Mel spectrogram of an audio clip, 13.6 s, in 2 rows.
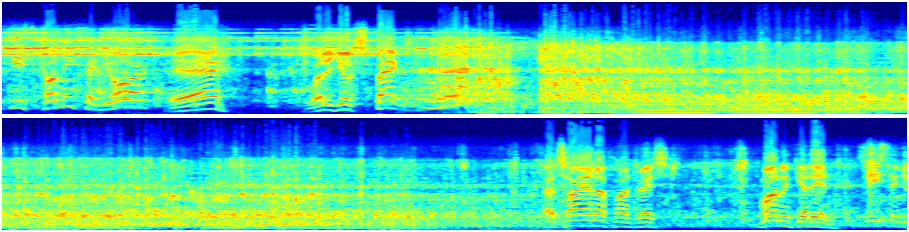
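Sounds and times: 
speech: 0:00.1 - 0:04.7, 0:10.9 - 0:13.5
motor engine starting and running: 0:03.0 - 0:13.5.

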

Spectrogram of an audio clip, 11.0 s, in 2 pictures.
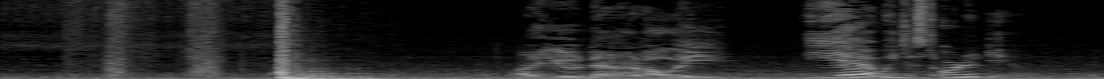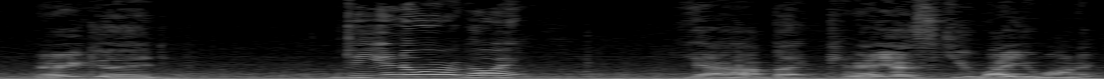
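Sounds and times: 
car door being closed: 0:01.4 - 0:01.9
speech: 0:02.6 - 0:06.4, 0:07.2 - 0:08.2, 0:09.0 - 0:11.0.

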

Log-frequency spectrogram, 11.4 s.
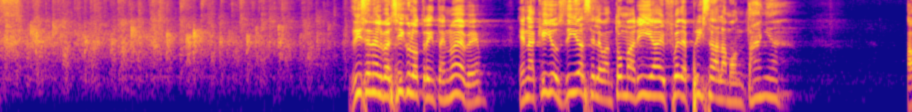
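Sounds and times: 
audience applauding: 0:00.0 - 0:05.2
speech: 0:04.4 - 0:09.9.

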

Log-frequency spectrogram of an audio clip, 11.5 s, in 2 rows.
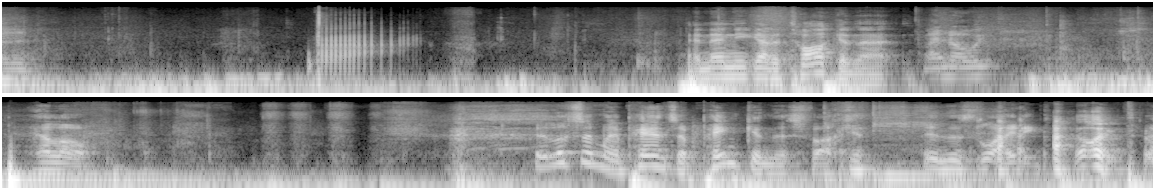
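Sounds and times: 
fart: 0:01.5 - 0:02.4
speech: 0:03.5 - 0:05.1, 0:05.9 - 0:06.4, 0:08.4 - 0:11.4
laughter: 0:07.0 - 0:08.7, 0:09.8 - 0:11.4.

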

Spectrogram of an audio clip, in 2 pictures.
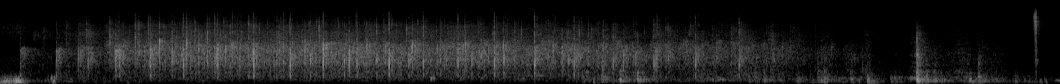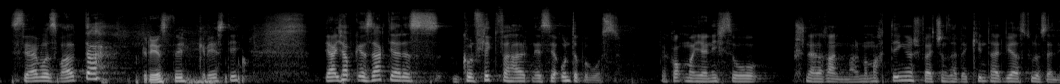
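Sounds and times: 
audience applause: 0:00.0 - 0:08.6
speech: 0:10.8 - 0:21.1.

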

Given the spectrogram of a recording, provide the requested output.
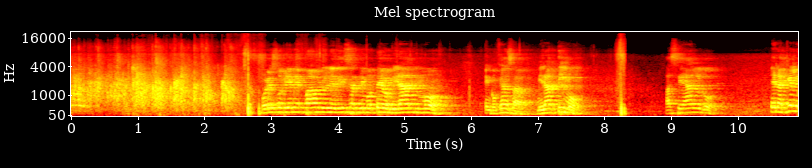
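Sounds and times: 
audience applause: 0:00.0 - 0:02.6
speech: 0:02.9 - 0:07.8, 0:08.9 - 0:09.8, 0:10.5 - 0:10.8.

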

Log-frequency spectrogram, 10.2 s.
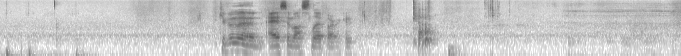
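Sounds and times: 
ASMR tapping: 0:00.0 - 0:01.6
speech: 0:03.3 - 0:05.6.

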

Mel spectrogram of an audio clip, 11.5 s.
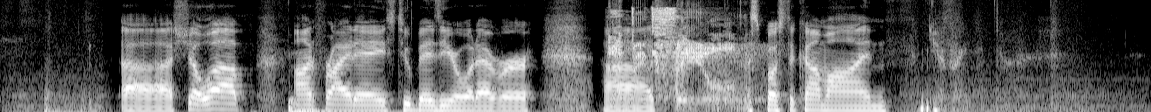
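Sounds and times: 
speech: 0:01.2 - 0:09.6
heavy nose breathing into the microphone: 0:02.6 - 0:02.9, 0:05.4 - 0:06.0, 0:09.1 - 0:10.7
soft low thumps: 0:02.9 - 0:05.6.

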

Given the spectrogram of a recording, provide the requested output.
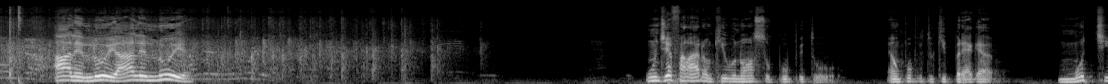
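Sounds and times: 
audience applauding: 0:00.0 - 0:05.0
speech: 0:00.5 - 0:02.0, 0:06.4 - 0:11.0.

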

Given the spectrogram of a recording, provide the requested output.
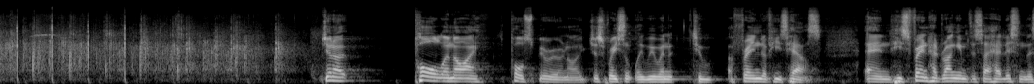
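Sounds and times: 
round of applause: 0:00.0 - 0:03.3
speech: 0:03.2 - 0:03.6, 0:04.2 - 0:10.3.

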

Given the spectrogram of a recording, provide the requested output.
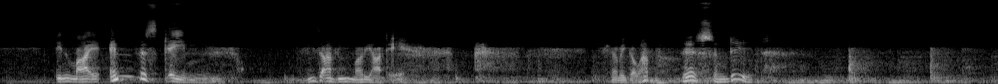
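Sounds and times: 
low steady hum: 0:00.0 - 0:09.9
speech: 0:00.6 - 0:02.4, 0:03.1 - 0:04.3, 0:06.1 - 0:07.8
wooden stairway creaking: 0:02.5 - 0:09.9.

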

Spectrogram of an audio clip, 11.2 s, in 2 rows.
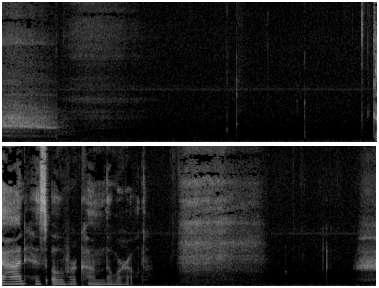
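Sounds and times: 
deep breath during a guided scripture meditation: 0:00.0 - 0:02.3, 0:08.2 - 0:09.7, 0:10.9 - 0:11.2
speech: 0:05.6 - 0:07.8.

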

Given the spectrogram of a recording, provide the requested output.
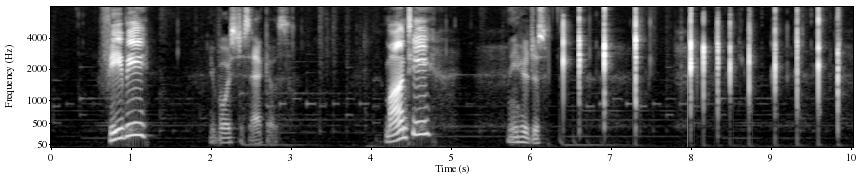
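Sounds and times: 
speech: 0:00.6 - 0:01.3, 0:02.0 - 0:03.0, 0:04.2 - 0:04.9, 0:05.7 - 0:06.3
sharp dry clicks: 0:06.4 - 0:10.0.

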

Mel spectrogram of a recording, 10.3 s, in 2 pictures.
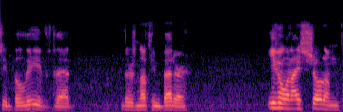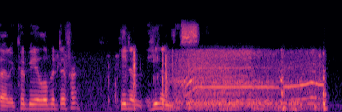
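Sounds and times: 
speech: 0:00.0 - 0:01.2, 0:01.8 - 0:02.9, 0:04.0 - 0:08.3
car sunroof motor whirring: 0:07.5 - 0:10.1.

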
